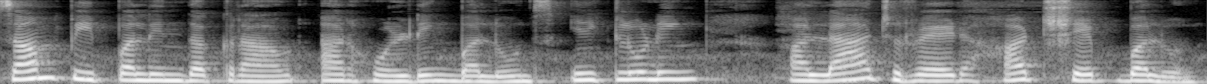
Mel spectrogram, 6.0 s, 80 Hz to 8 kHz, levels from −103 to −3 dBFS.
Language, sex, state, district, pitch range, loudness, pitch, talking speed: English, female, Gujarat, Valsad, 200-240 Hz, -15 LUFS, 215 Hz, 150 wpm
